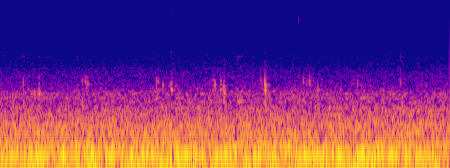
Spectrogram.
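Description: A puppy gnawing on small marrowbones: faint, irregular clicks and crunches from the chewing, over a steady low rumble.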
